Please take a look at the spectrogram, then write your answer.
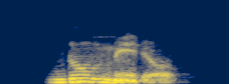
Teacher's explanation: Nu es la sílaba tónica.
